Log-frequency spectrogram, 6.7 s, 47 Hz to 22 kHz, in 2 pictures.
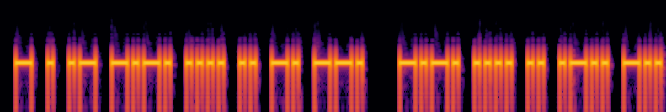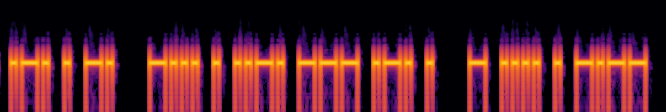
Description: Morse code, heard as a keyed tone, about 44 wpm, 700 Hz. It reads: TEACHING CHILDREN BEFORE THEY
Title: Sentences from Top 1100 Words 45wpm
